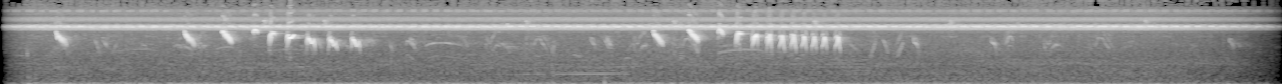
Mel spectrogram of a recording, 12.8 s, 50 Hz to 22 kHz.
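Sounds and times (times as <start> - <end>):
Geothlypis aequinoctialis calling: 0.5 - 10.7.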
